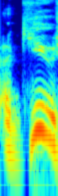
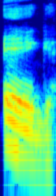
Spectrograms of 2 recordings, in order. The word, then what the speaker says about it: ague: or a fever, then the word ague shouldn't be pronounced ague, it should be pronounced egg.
